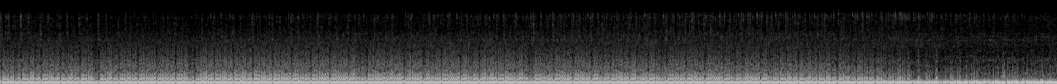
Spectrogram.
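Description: Chevrolet 350 small-block V8 idling steadily through dual straight-pipe exhaust, a loud, even low rumble with no revving.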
